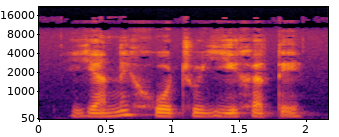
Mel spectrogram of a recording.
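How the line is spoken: Quiet speech. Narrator (Ukrainian): тихо промовила Рая

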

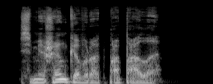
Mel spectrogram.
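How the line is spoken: Angry question. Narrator (Russian): сердито спросил Ефим

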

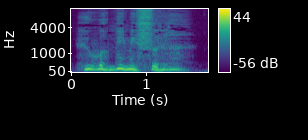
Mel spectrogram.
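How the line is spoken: Pitiful girl crying. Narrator (Chinese): 这是一个可怜的女孩，见着红玉便哭起来

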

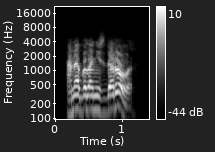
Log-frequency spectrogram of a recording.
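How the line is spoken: Shouting. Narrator (Russian): прокричала мадам Мартель

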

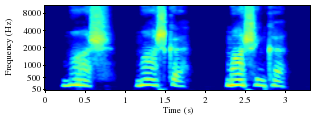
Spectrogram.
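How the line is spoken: Anguished drawn-out whisper. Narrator (Russian): шептал Савелий с тягучей мукой в голосе

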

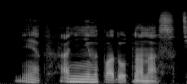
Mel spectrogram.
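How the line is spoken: Quiet. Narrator (Russian): тихо сказал он

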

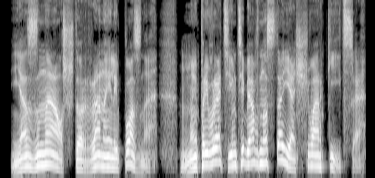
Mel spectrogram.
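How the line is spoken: Growling. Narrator (Russian): прорычал Темса

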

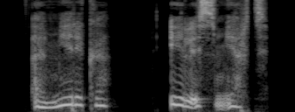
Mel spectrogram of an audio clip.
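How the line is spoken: Group moan. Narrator (Russian): Простонали Икинг, Рыбьенок и Камикадзе

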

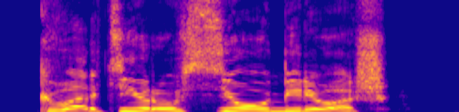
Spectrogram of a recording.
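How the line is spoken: Shouting from behind door. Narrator (Russian): кричала за дверью Верочка

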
